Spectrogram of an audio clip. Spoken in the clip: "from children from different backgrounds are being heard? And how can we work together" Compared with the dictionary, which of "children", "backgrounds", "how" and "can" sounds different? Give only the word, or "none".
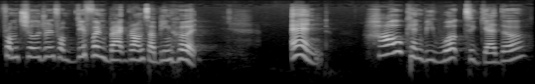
backgrounds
